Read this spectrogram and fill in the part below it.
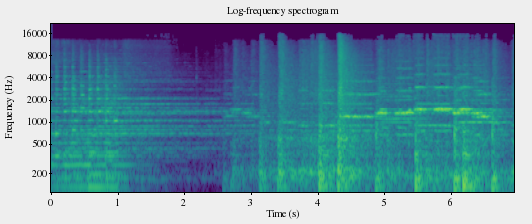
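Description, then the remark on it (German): Fife and drum band playing at the 25th Swiss federal drummers' and fifers' festival in Interlaken: shrill piping melody over sharp, steady snare-drum strokes, fairly loud, with no voices. A brief sustained tonal chord precedes it. “Sättige Klänge waren in den letzten drei Tagen zu Interlaken zu hören. Am 25. eidgenössischen Tamburen- und Pfeiferfest.”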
